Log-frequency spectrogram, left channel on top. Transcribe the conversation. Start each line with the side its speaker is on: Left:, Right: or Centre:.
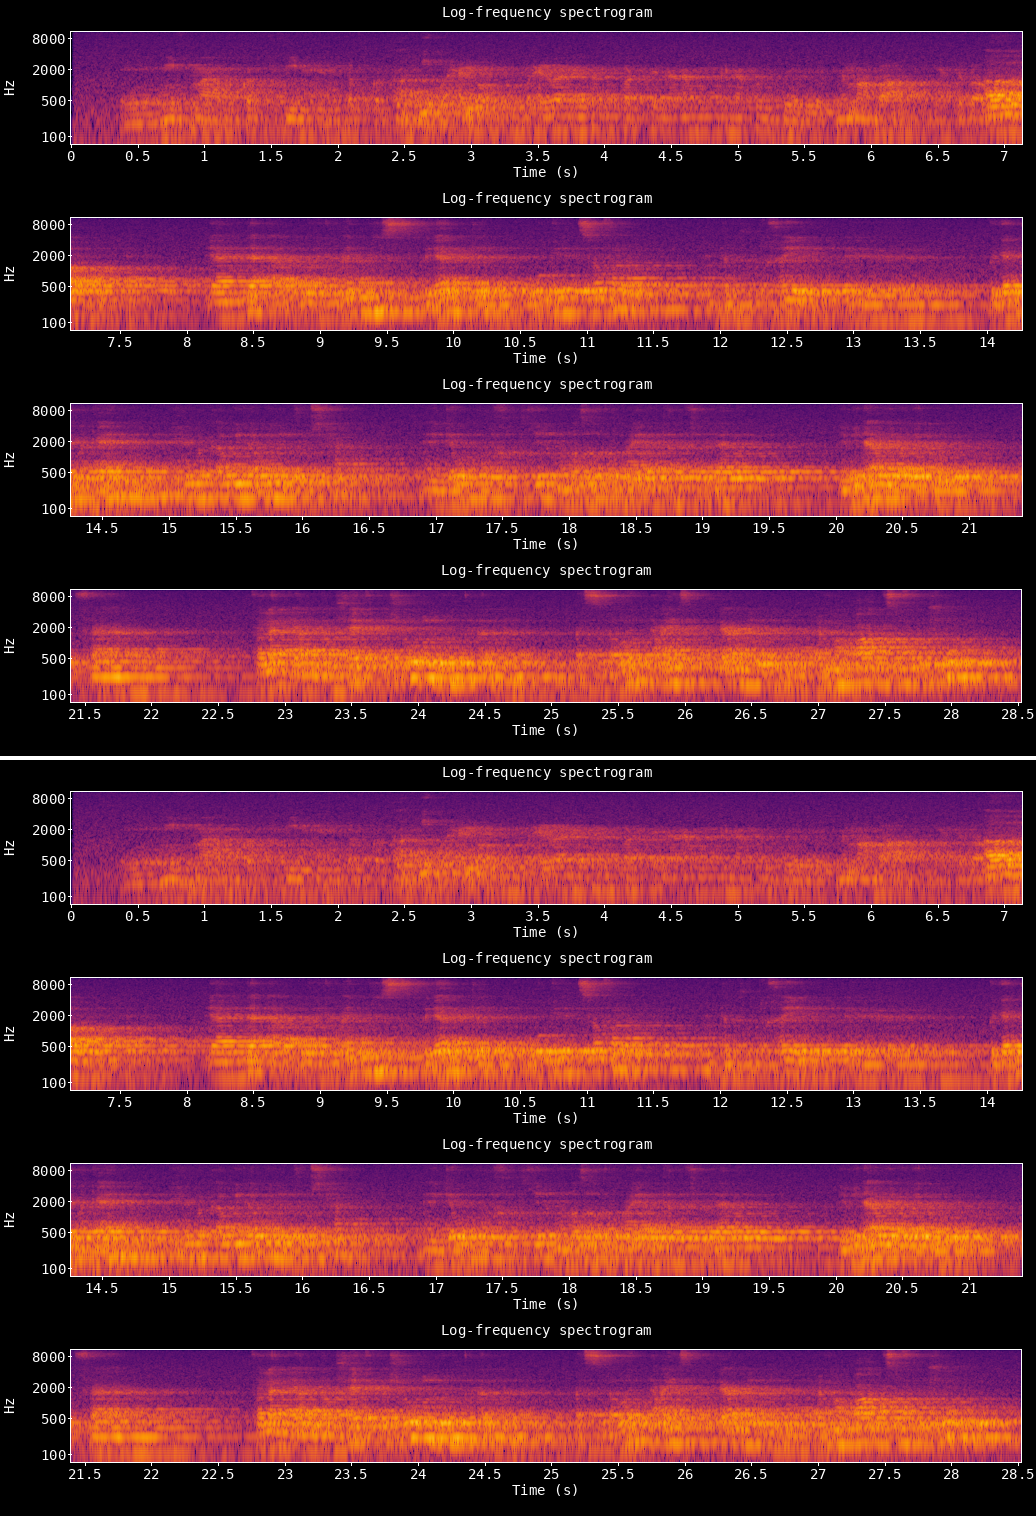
Left: إيه، نيس ما فكرتش فيها يعني انت فكرتني
Right: اه ني...
Left: وحلو وحلوة ان انت فكرت ان انا ممكن اخد الاتنين مع بعض دي هتبقى
Right: اه
Left: اوفر كتير يعني
Right: يعني لا وكمان نيس بجد وجهة سفر انت مش متخيل آه، بجد مكان حلو قوي قوي للفسحة آه، الجو بتاعها خطير مناظر طبيعية كده خلابة جميلة قوي قوي قوي ف... فلا يعني لو شايف كشغل ممكن ألمانيا بس لو انت عايز تعمل الموضوعين مع بعض سفر وشغل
